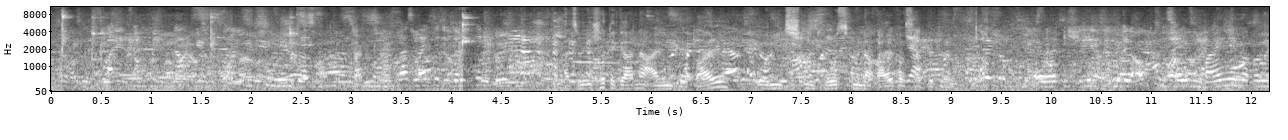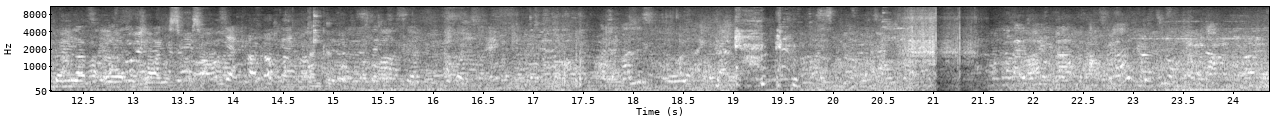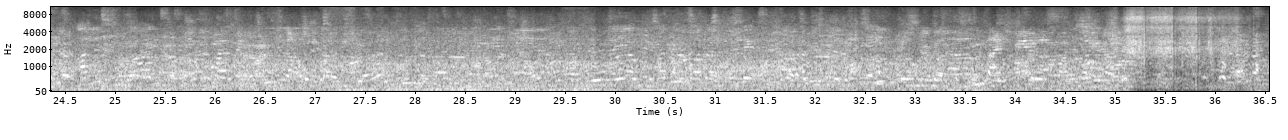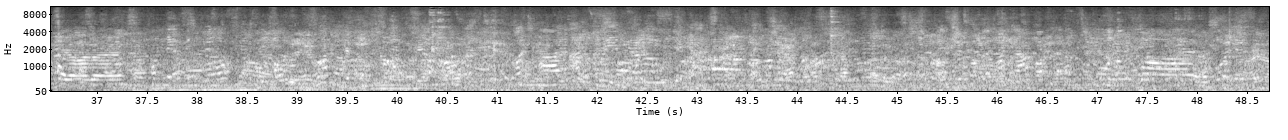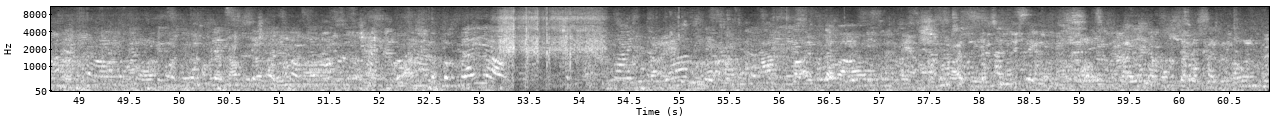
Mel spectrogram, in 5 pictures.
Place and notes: {"title": "Brückenstraße, Mannheim - Summernight in Mannheim, Alte Feuerwache", "date": "2016-08-13 21:49:00", "description": "Muddling ourselves through all the other guests, we finally could catch some places in this open-air-cafe. The we ordered our drinks in this warm summernight.", "latitude": "49.50", "longitude": "8.47", "altitude": "98", "timezone": "Europe/Berlin"}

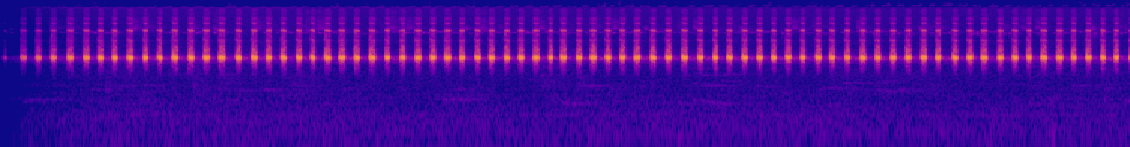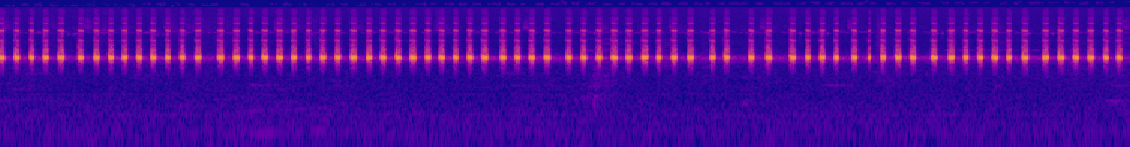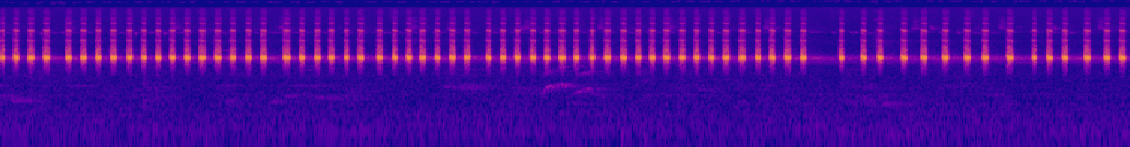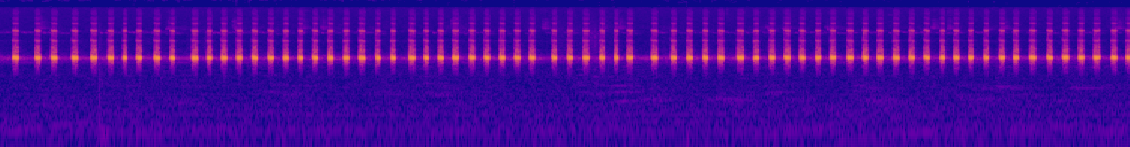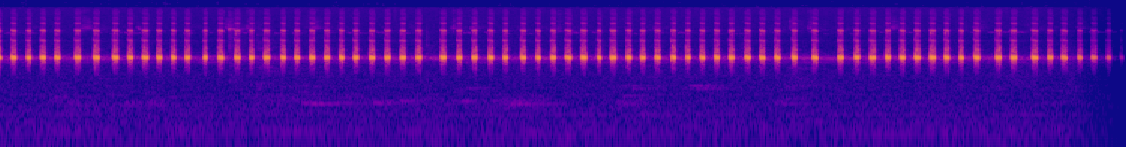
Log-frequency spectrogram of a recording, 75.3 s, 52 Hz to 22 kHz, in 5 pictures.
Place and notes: {"title": "Barry Street, Neutral Bay NSW - Mole Cricket", "date": "2013-02-01 21:00:00", "description": "Evening call of a Mole cricket in the bushes of a local apartment building - Sennheiser MKH416 shotgun, H4n", "latitude": "-33.83", "longitude": "151.22", "altitude": "85", "timezone": "Australia/Sydney"}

